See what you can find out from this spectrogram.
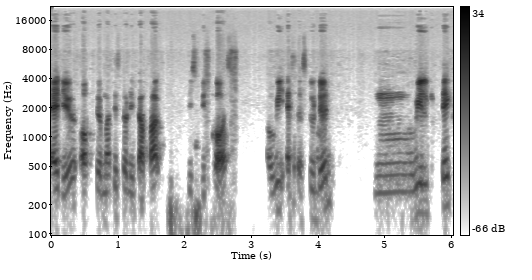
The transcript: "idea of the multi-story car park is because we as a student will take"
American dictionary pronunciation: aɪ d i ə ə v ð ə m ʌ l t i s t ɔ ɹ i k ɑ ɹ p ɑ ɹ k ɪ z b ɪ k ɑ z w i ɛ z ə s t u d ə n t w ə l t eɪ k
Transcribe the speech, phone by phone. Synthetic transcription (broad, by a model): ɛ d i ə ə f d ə m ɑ t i s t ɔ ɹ i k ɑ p ɑ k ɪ s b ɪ k ɑ s w i ɛ s ə s t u d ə n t w ə l t eɪ k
